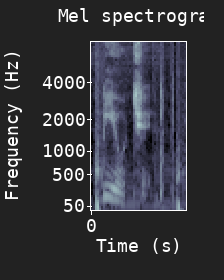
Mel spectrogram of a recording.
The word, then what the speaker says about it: Butte: Confia em mim, foi difícil não rir do nome Butt Nugget, porque parece um pouco com butt, mas o nome se pronuncia Butte.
